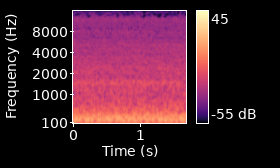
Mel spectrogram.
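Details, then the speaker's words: 2007 Ford F150 5.4 V8 after replacing fuel injectors with new Bosch units for misfire: steady, even low drone with no skips at idle; running much smoother, only slight stumble on cylinders two and five. "now the truck is running significantly smoother than it was before"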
